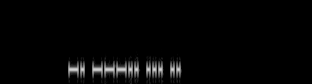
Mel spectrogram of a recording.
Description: Morse code, heard as a keyed tone, about 51 wpm, 700 Hz. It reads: N8SI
